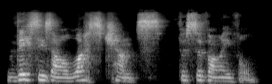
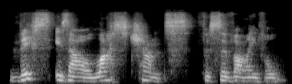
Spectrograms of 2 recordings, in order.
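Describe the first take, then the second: First: Said in the usual way. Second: Slow, measured, each word weighed; slow and grave. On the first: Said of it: "And again". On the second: Shown as a demonstration. Teacher modelling a dramatic line, slow and grave. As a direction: hold back and let it drag. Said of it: "maybe say it back to me".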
